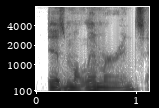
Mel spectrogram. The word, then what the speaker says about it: Dismalimerence: Actually, I was trying to find the definition for Dismalimerence, and I don't know if I'm pronouncing that correctly or not.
